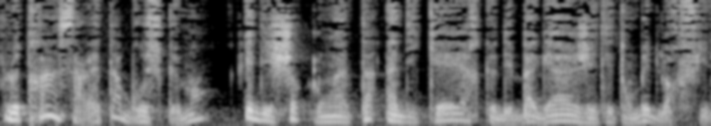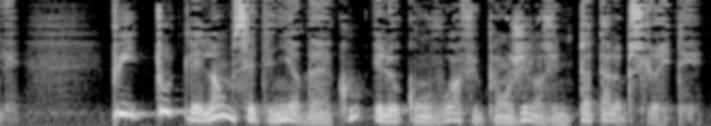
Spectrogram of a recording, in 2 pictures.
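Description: A man narrating an audiobook with expressive storytelling. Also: on the low side, brisk, vocal fry, husky.

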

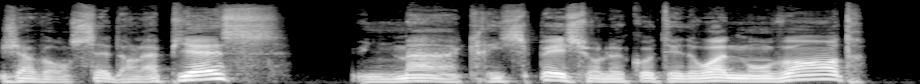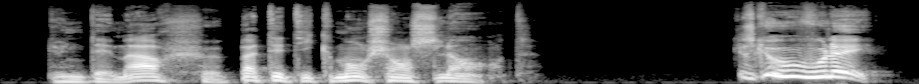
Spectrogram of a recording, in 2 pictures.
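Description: A man narrating a memoir as an audiobook, with expressive, lively storytelling. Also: on the low side, measured pace, dry recording, clean studio sound.

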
